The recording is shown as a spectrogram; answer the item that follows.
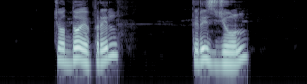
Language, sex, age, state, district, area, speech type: Santali, male, 30-45, West Bengal, Malda, rural, spontaneous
